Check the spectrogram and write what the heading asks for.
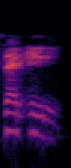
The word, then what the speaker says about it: Z: Okay, there's that one and then there's another one called Z80 on the Danforth. Um, So, well, I know Americans pronounce it Z, but we pronounce it Zed.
